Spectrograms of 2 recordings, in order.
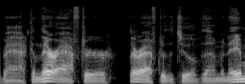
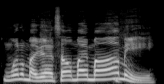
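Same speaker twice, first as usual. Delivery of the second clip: put-on high, whiny little-kid voice; mock crybaby whine; 8 semitones higher, 4 dB louder than usual. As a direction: whine like a child running to mom. Villain mocks the dead rival.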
